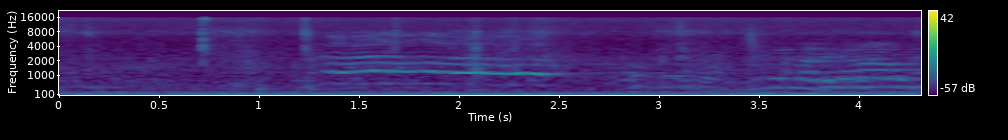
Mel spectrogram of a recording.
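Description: A faint, high-pitched, drawn-out cry lasting about a second, starting a little after one second in and dropping slightly in pitch at its end.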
